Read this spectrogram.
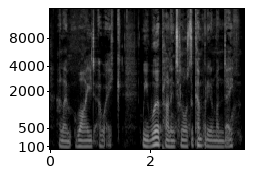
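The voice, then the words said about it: Whispering. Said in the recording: “as it's 3 a.m. in the bloody morning, hence why I'm whispering”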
